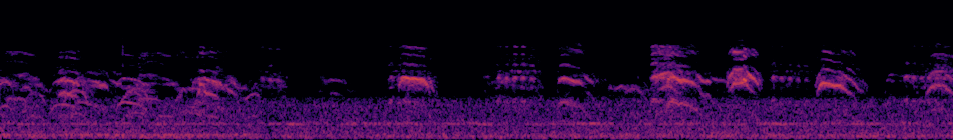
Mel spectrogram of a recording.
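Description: An osprey gives short, shrill, slightly harsh calls in quick bursts of two or three, repeated every second or so, over a steady low hum.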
